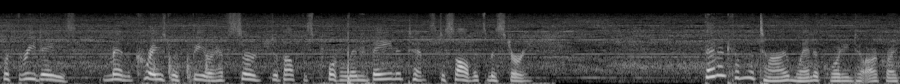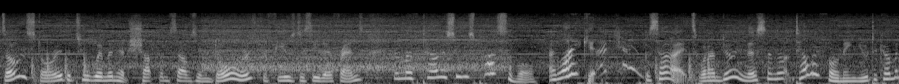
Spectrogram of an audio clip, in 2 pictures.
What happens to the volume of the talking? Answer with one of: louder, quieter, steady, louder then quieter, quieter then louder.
steady.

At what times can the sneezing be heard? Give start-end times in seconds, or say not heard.
3.4-3.8, 14.9-15.5.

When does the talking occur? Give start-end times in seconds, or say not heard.
0.0-5.5, 7.0-17.9.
